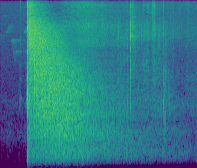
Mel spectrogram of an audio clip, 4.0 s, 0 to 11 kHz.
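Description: A single deafening shot from an AK-50 rifle during test firing, striking suddenly and then leaving a long, gradually fading rumble of echo, with no other sounds around it.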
